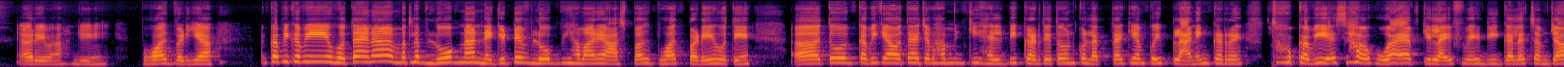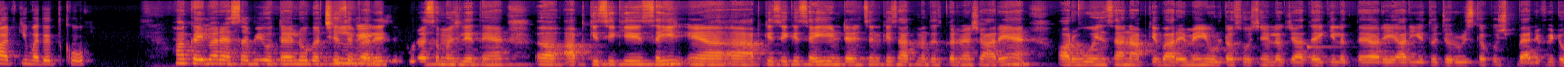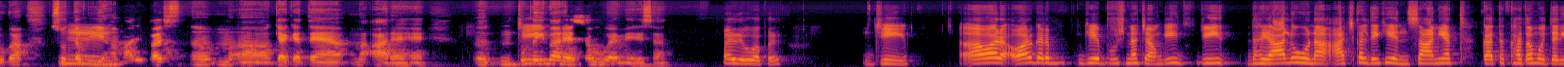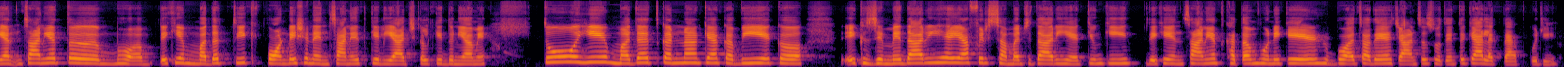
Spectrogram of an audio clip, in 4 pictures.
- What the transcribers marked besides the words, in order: static; in English: "नेगेटिव"; in English: "हेल्प"; in English: "प्लानिंग"; laughing while speaking: "तो कभी ऐसा"; in English: "लाइफ़"; distorted speech; other background noise; in English: "इंटेंशन"; tapping; alarm; in English: "बेनिफिट"; in English: "सो"; yawn; unintelligible speech; in English: "फाउंडेशन"; in English: "चांसेज़"
- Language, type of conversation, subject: Hindi, podcast, क्या दूसरों की मदद करने से जीवन अधिक अर्थपूर्ण हो जाता है?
